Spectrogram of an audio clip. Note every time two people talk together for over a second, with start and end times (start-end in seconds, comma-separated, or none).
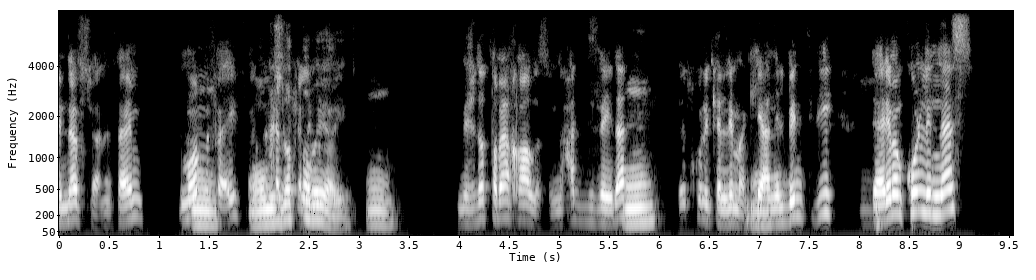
1.3-2.9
